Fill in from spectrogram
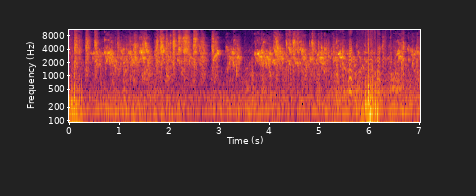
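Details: Budgerigars on 9 February 2024 giving a loud run of harsh squawks and scratchy chirps, many birds calling at once with barely a pause, a low bump near six seconds.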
